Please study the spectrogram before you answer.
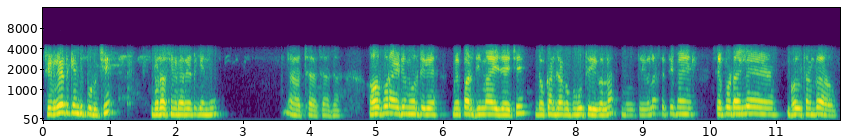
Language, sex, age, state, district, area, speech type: Odia, male, 30-45, Odisha, Nabarangpur, urban, conversation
